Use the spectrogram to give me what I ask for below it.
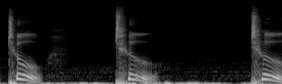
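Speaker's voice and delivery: টু with a breathy, aspirated t, almost ঠু. Shown as a demonstration. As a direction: puff air on the t of টু. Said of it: "ট sound আসলে কিছুটা ঠয়ের মতো করে". (ঠয়ের মতো করে টু)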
